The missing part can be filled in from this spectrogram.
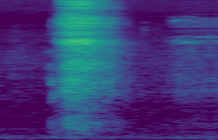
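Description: A single short, forceful puff of air through the nose, like a small animal's sneeze or snort, in a quiet room.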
